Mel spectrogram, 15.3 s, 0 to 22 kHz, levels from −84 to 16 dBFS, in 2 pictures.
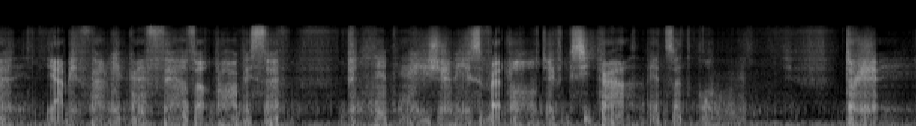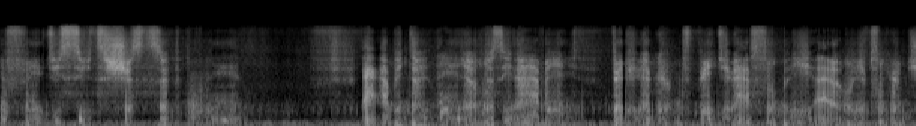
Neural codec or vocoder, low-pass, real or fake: autoencoder, 22.05 kHz, a latent of 192 numbers a frame, VITS, trained on many speakers; 9.9 kHz; fake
